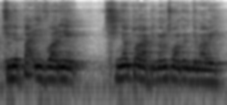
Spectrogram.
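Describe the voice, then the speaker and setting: A man's voice: on the high side, steady tone, racing, warm tone. Declaiming preacher man, echoey room. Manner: declamatory, repeating phrases, addressing listeners as brother. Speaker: prophet preacher. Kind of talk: prophetic sermon and online prophecy.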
